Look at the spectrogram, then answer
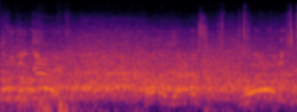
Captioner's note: audience cheers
